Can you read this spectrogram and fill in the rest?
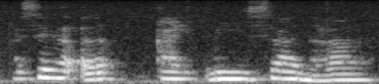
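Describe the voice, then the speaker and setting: A woman's voice: on the high side, steady tone, moderate pace, close to an everyday voice. A woman with a Filipino accent acting a neglected, unhappy wife falling for a friend in a radio drama. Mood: aggrieved, chatty. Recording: dull raw video, distant mic, faint noise.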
